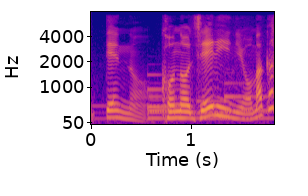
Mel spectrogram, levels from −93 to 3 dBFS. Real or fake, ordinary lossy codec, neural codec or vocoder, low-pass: real; none; none; 7.2 kHz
